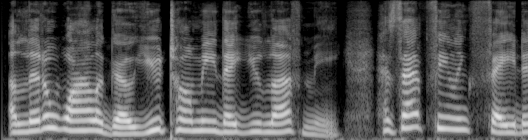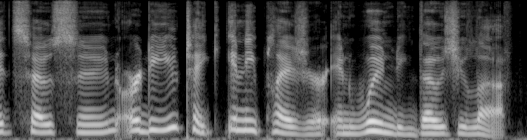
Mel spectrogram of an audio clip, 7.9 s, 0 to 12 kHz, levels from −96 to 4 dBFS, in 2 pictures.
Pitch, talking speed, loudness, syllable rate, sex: 205 Hz, 210 wpm, -18 LUFS, 5.3 syllables/s, female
